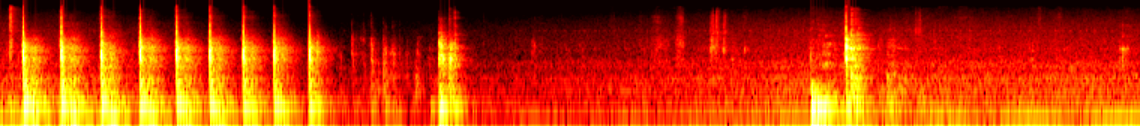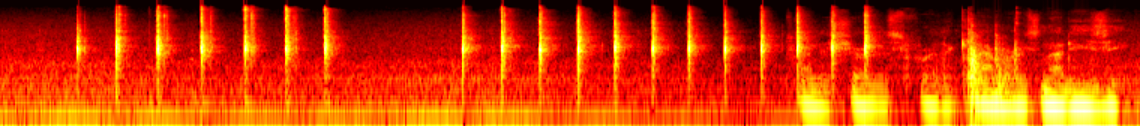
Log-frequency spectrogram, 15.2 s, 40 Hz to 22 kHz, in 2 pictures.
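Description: Dead blow hammer tapping the handle pin back into a D.A.M. Quick 441N spinning reel, seating the pin. The taps come in quick runs of about five a second: one burst at the start, two single knocks, then two longer runs near the end.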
